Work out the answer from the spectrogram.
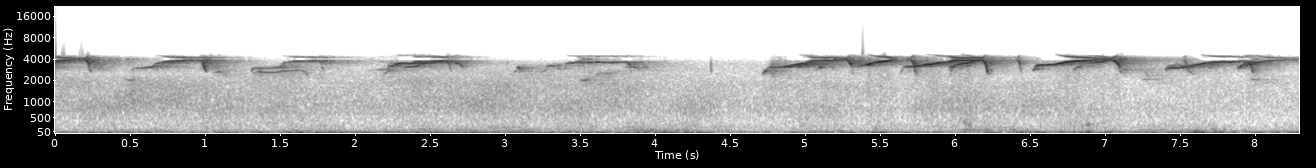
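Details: Bald eagles at Hays, family flying in for dinner on the evening of June 22, 2023: bursts of piercing high chirps roughly once a second, a brief pause midway, then a louder run; quiet background.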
